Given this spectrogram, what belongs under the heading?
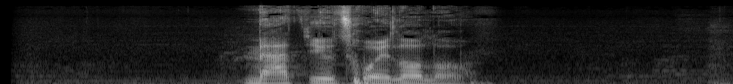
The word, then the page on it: Matthew Toilolo: MAH thyew TOY low low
